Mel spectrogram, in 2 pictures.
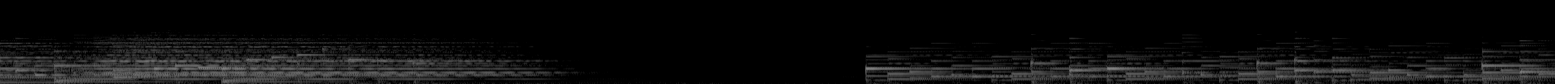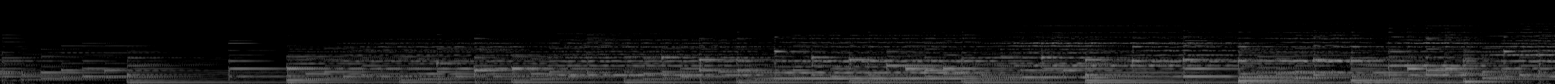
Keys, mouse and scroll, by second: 1.6 [, 3.3-6.0 typing, 3.7 click, 4.2 click, 5.2 click, 6.2 click, 7.1 click, 7.1 [, 8.2 click, 8.7 click, 9.3 click, 16.7-25.3 drag, 30.2 click.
